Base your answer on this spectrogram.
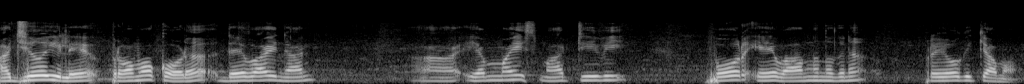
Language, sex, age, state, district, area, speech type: Malayalam, male, 45-60, Kerala, Alappuzha, rural, read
